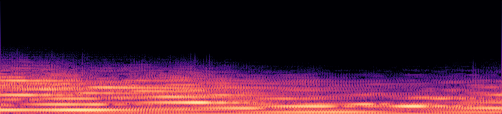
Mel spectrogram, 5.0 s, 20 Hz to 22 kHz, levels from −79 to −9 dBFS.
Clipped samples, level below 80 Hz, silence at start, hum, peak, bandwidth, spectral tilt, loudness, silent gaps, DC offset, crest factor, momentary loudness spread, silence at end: under 0.1%; -30 dBFS; 0 s; none; -4 dBFS; 3 kHz; -13.5 dB/octave; -18 LUFS; none; under 0.1%; 14 dB; 8 LU; 0 s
